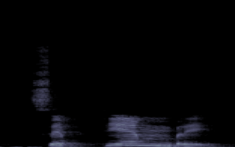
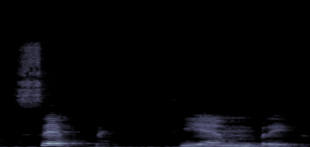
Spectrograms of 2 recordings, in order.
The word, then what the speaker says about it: septiembre: La independencia de Brasil se celebra en septiembre. Percebam que no espanhol todas as letras de uma palavra são pronunciadas, tá? Então, septiembre. O P, ele quase sai, tá? Septiembre. Mesmo sendo uma letra muda.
